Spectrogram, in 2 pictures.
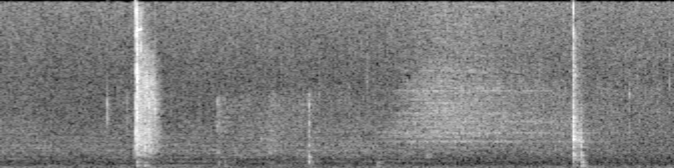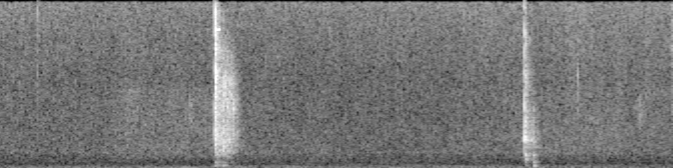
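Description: Sharp interface clicks sound now and then as menus open and close.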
